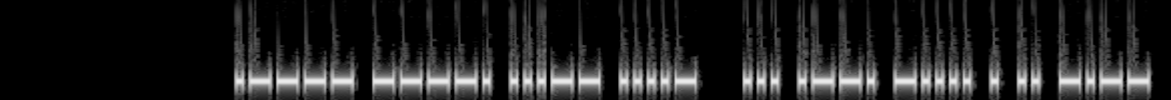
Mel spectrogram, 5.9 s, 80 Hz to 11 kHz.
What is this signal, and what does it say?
Morse code, heard as a keyed tone, about 34 wpm, 700 Hz. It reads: 1934 SP6EIY
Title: Worked All Europe DX Contest - QTC Exchange - 35wpm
